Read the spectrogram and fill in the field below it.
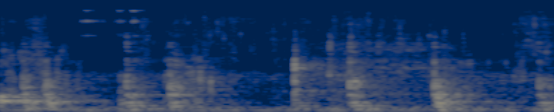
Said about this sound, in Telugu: ఈ ఉల్లిపాయ ముక్కలు ఎక్కువ వేయించనక్కర్లేదండి. లైట్గా వేయించితే సరిపోతుంది.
